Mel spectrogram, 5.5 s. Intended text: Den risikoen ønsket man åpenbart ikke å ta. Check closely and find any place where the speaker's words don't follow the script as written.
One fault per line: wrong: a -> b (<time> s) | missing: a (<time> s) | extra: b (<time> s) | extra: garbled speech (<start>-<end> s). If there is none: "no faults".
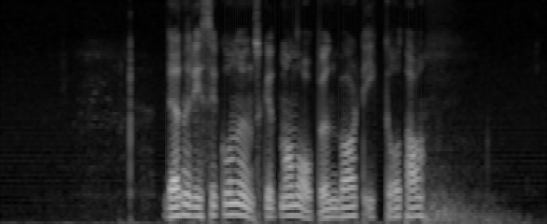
no faults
